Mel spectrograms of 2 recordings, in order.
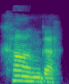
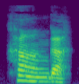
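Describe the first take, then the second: Both takes have the same delivery.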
